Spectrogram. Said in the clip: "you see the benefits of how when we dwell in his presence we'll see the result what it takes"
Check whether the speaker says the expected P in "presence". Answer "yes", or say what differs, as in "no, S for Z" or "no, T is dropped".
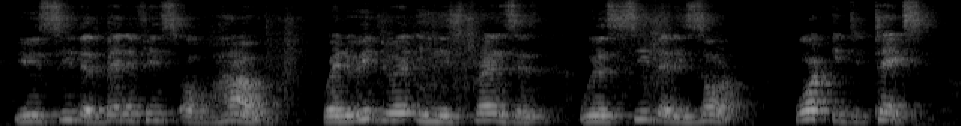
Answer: no, F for P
